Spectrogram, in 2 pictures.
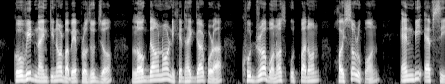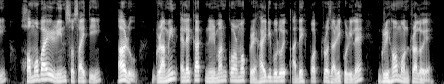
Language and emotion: Assamese, neutral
